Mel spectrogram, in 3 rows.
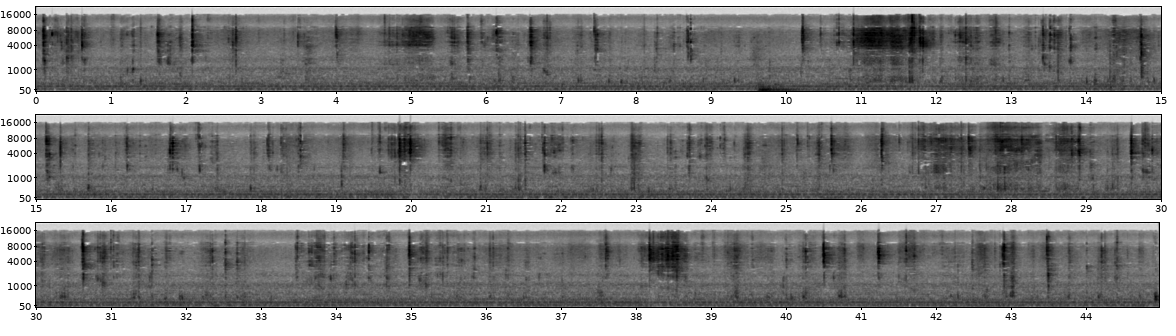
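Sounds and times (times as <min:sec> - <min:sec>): crunchy chewing of fried meat: 0:00.0 - 0:44.9
low thump: 0:09.6 - 0:11.3.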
